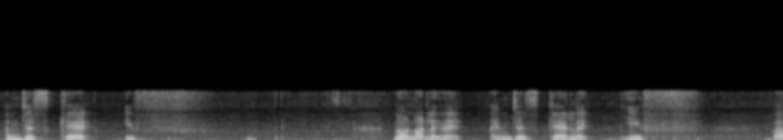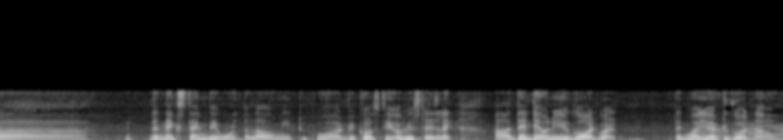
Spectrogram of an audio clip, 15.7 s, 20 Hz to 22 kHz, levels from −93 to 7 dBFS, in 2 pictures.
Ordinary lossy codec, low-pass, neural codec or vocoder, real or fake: none; none; codec, 16 kHz, 4 kbps, FunCodec, trained on LibriTTS, 50 frames a second; fake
